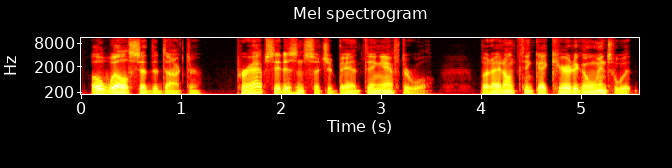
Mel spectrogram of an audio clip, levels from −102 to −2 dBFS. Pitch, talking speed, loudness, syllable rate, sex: 95 Hz, 260 wpm, -19 LUFS, 6.1 syllables/s, male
